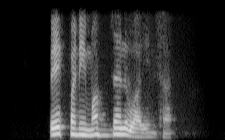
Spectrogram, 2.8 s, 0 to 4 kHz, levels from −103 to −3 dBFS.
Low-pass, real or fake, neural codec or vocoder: 3.6 kHz; fake; codec, 16 kHz, 1 kbps, X-Codec, HuBERT features, trained on balanced general audio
